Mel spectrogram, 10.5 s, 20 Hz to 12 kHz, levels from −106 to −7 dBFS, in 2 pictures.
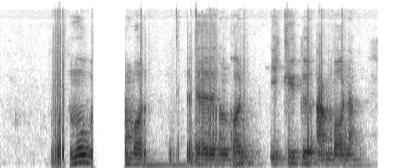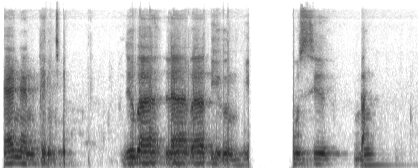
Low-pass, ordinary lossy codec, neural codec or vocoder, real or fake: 9.9 kHz; Opus, 24 kbps; none; real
